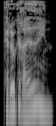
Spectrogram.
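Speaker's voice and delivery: woman begging the paramedic, frightened and pleading; shaky pleading. A narrator's reading. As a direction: beg the paramedic to save her. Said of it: "sagde kvinden med rystende stemme".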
